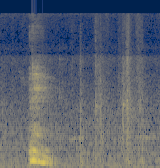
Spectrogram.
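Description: A deck of tarot cards shuffled by hand, giving a run of small, irregular card flicks and slaps. About half a second in, a brief vocal sound from the shuffler is the loudest thing.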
